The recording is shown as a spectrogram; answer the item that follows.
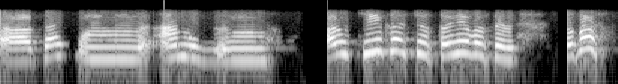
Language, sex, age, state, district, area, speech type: Kashmiri, female, 30-45, Jammu and Kashmir, Bandipora, rural, conversation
